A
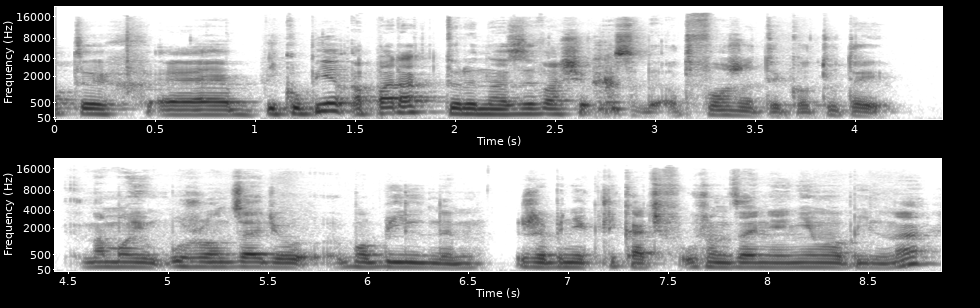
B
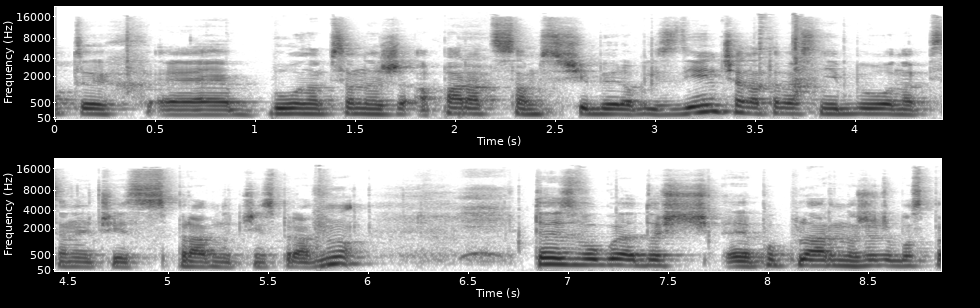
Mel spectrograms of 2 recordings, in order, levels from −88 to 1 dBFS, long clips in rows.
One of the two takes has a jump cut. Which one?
A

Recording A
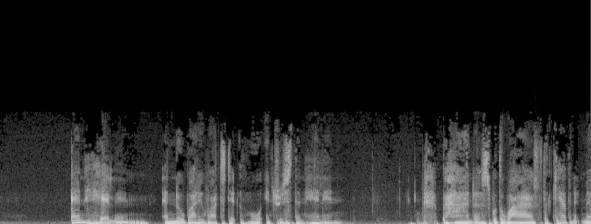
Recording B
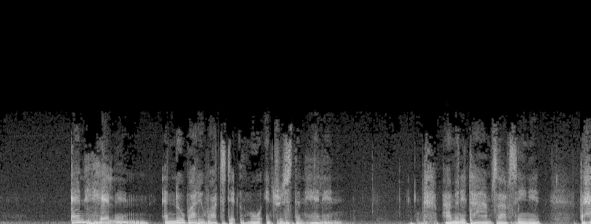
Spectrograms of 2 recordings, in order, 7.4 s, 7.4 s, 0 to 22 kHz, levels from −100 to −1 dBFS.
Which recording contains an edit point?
B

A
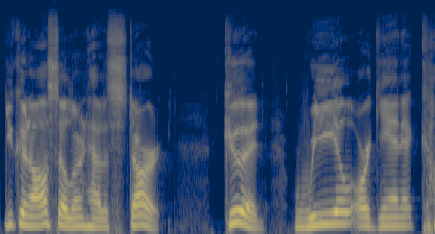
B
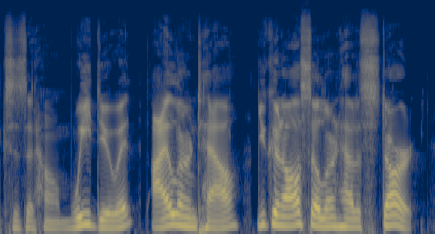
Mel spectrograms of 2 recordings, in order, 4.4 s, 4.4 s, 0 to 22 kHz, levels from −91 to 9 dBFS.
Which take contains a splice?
B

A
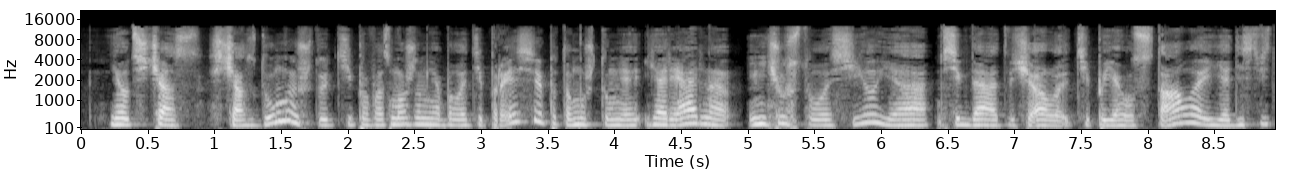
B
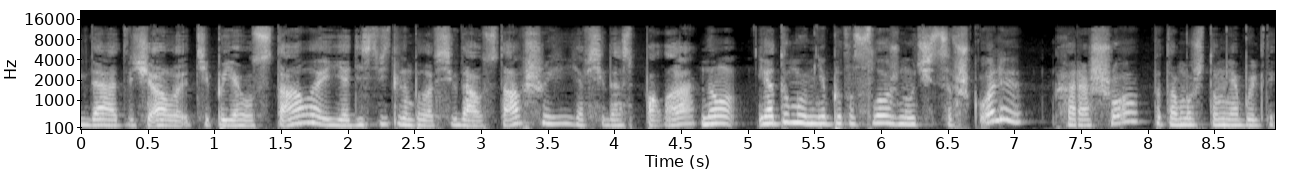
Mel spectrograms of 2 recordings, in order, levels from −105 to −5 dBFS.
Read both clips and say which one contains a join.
B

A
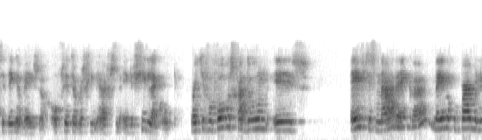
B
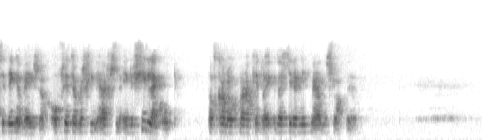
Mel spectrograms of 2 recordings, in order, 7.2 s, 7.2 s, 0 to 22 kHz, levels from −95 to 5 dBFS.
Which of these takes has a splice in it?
A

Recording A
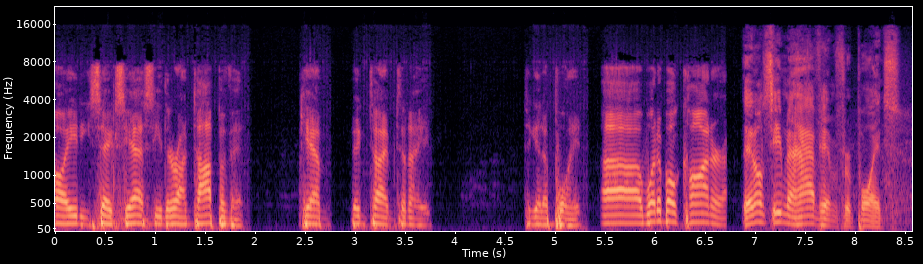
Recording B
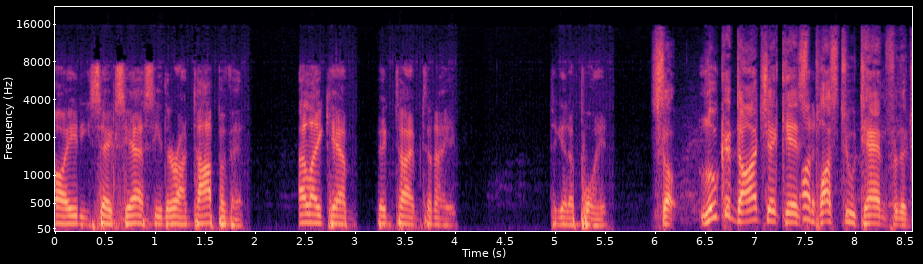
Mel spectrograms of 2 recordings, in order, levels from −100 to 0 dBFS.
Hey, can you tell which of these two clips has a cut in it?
A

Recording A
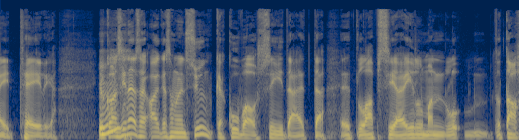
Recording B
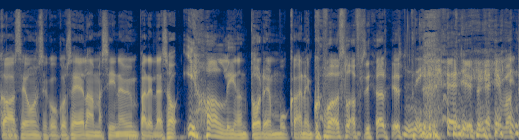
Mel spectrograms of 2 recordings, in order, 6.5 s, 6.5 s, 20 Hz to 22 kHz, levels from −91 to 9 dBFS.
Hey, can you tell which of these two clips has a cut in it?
A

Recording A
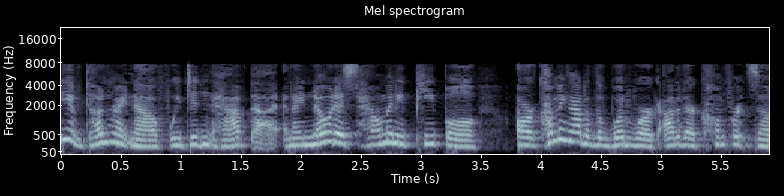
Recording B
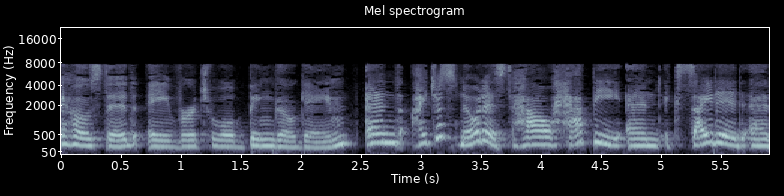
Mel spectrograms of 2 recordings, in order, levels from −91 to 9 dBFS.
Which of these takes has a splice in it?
B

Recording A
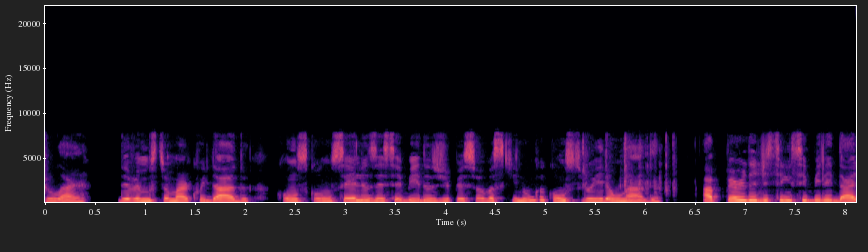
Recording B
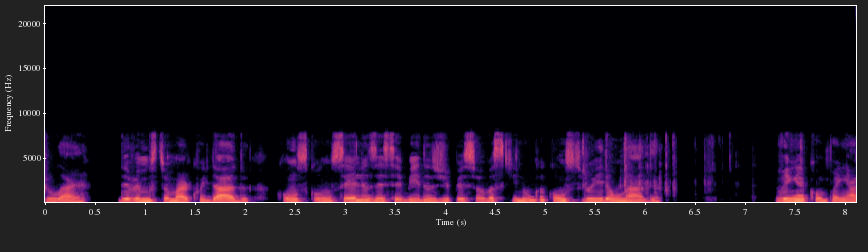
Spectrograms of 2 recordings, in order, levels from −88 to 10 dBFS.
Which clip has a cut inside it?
A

